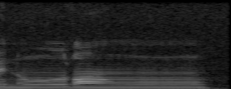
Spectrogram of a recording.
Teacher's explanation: یہ ناک میں بات جا رہی ہے، ادغام غننے کے ساتھ ہو رہا ہے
